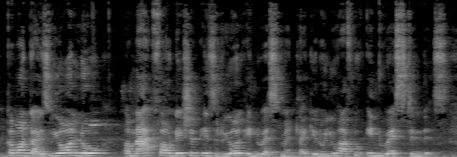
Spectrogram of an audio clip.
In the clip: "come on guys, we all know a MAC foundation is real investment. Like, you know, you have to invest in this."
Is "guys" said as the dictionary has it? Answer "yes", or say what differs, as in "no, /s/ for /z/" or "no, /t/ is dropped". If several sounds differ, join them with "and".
yes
